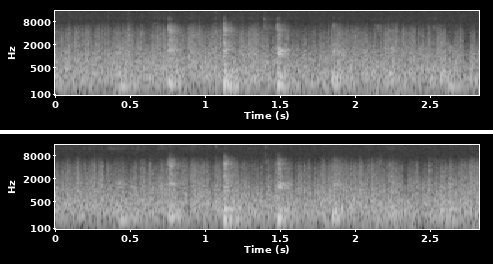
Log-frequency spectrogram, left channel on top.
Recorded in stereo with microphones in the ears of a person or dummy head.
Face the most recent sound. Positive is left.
turn(degrees=40)  # may be behind; listen again after turning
